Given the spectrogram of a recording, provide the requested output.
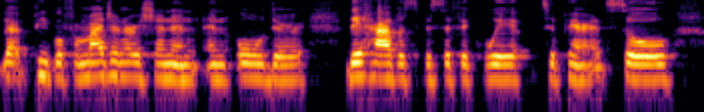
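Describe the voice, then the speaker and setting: This woman has a Haitian accent. Her pitch sits fairly low. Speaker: marriage and family therapist. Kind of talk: webinar presentation. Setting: live online webinar. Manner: halting.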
